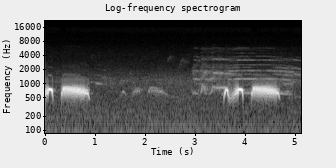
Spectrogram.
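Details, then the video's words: Cooing of a spotted dove in the morning, played to stimulate caged doves: a long coo, soft distant coos, then a paired lead-in and another sustained coo, with faint high chirping behind. "Tiếng chim gáy bài bản gáy buổi sáng"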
